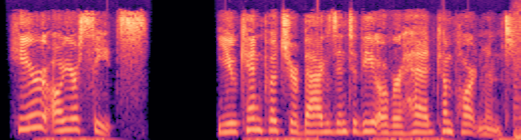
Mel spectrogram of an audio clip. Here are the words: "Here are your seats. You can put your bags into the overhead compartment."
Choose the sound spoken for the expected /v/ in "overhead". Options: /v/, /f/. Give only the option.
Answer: /v/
